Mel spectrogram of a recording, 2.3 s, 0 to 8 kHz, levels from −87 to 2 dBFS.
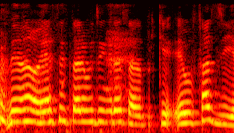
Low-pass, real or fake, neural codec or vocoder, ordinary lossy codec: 7.2 kHz; real; none; none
